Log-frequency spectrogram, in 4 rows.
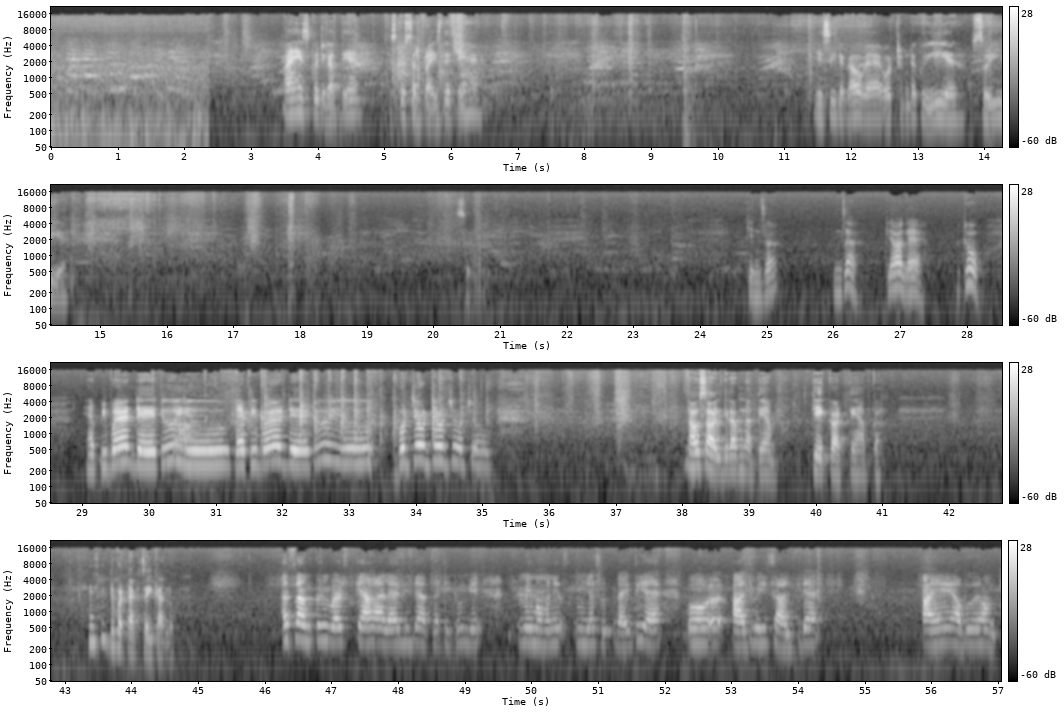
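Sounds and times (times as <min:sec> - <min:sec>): rustling of blankets and clothes: 0:00.2 - 0:23.4, 0:29.8 - 0:40.8, 0:41.8 - 0:44.4.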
